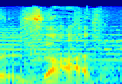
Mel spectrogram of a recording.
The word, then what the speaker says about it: Zod: It's pronounced Zod.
